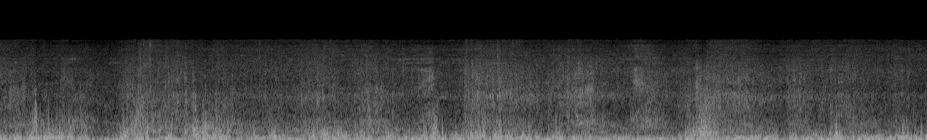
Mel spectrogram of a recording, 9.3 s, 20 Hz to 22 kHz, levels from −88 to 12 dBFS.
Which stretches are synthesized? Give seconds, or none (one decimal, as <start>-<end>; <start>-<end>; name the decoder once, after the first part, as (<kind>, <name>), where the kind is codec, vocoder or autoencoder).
none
